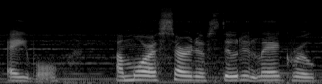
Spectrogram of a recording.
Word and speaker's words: AABL: COBRR involved into Afroamericans for black liberation, AABL, pronounced ABLE, a more assertive student-led group that successfully pushed for the establishment of black history courses.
